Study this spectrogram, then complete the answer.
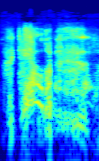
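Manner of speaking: high breathy whispered confession; hammed-up creepy confession; mock confession. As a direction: whisper the dark secret in the squeaky voice. Patient confesses murder.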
